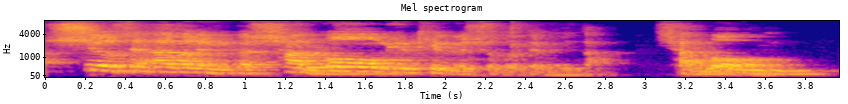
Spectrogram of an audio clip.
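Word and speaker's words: שָׁלוֹם: 그러면 쉬의 아 하면 뭐예요? 샬입니다. 샬롬 할 때 샬롬이거든요. 샬롬. 요게 여기다가 단어 스펠 위에 점 있으면 오 발음이다 그랬죠. 리얼의 오 발음하고 미험하면 롬입니다. 샬롬.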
